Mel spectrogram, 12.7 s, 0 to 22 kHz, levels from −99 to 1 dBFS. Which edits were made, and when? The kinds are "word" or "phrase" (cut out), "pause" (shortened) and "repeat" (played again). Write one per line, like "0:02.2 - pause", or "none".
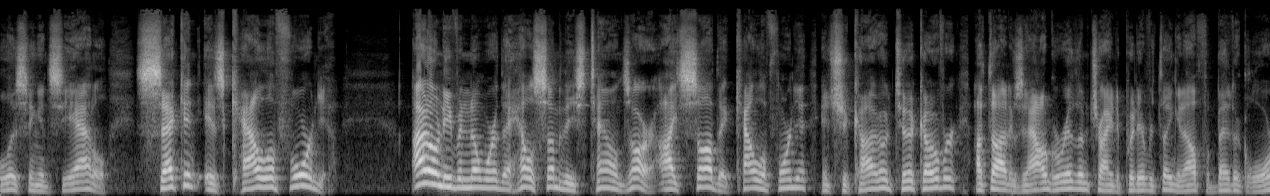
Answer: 0:08.1 - pause
0:09.7 - pause
0:10.1 - phrase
